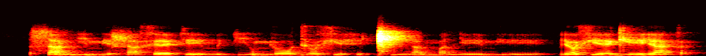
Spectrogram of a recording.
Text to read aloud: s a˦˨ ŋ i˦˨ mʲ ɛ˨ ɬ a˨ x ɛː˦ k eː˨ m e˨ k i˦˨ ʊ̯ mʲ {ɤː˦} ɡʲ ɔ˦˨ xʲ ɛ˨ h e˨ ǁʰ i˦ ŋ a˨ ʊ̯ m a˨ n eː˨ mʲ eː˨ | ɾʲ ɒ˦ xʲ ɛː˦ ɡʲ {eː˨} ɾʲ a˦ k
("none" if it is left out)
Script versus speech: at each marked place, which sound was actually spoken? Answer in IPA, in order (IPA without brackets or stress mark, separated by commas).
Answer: ɔː˦, eː˦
